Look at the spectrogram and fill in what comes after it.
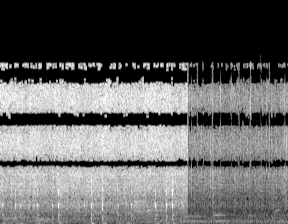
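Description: Sliced onions and ginger-garlic-chilli paste frying in coconut oil in an aluminium pressure cooker, sizzling while a spatula stirs and scrapes against the pot with many quick ticks. Nearly four seconds in the stirring stops suddenly and the sizzle goes on more quietly.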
